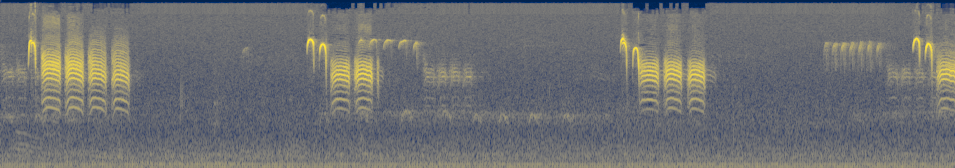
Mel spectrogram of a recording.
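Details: Several black-capped chickadees in spring, active in a lilac bush next to a house, give their chick-a-dee call: a few high, sharp opening notes then a run of buzzy, husky 'dee' notes, in bursts about every three seconds.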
